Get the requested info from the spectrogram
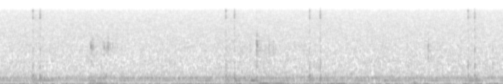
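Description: Near silence in a quiet room with a faint steady hum, broken by a handful of faint computer mouse and keyboard clicks, some in quick pairs.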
